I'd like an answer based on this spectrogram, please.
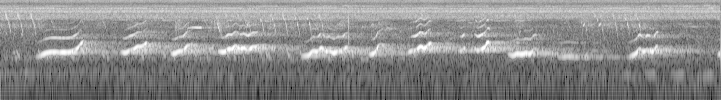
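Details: Siamang (Symphalangus syndactylus) in Leuser, sharing a tree with gibbons, gives a series of rising, hooting whoops, each swelling upward about once a second.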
